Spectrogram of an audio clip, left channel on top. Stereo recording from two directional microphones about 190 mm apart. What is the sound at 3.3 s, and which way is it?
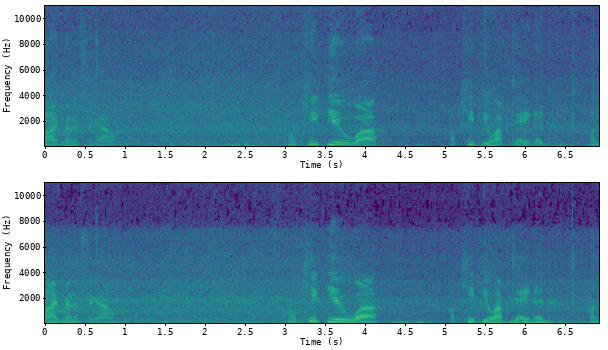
Speech, 15° left (ahead or behind).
